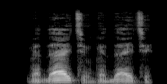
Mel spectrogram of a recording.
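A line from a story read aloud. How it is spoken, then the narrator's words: Grumbling. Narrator (Russian): проворчал Харри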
